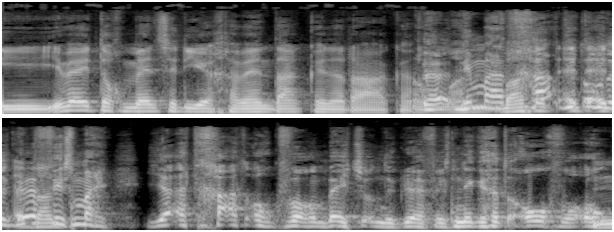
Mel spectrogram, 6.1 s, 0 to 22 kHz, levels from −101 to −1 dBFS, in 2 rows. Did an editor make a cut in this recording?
yes; 1 cut; at 2.1 s

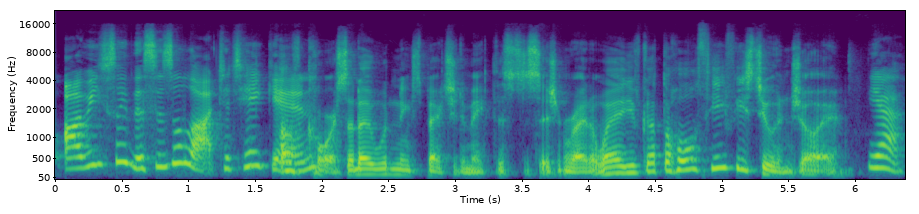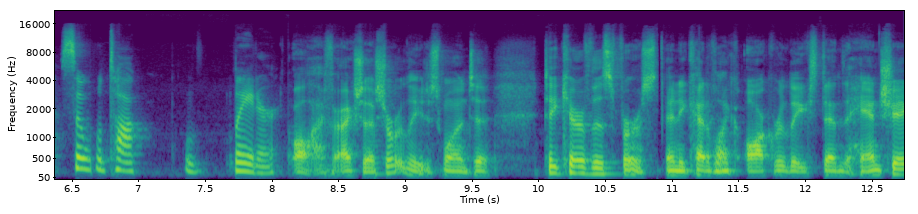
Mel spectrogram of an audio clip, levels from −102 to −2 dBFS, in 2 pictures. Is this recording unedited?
no; 2 cuts; at 8.8 s, 10.9 s

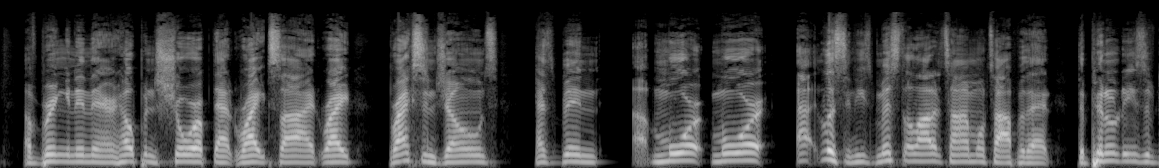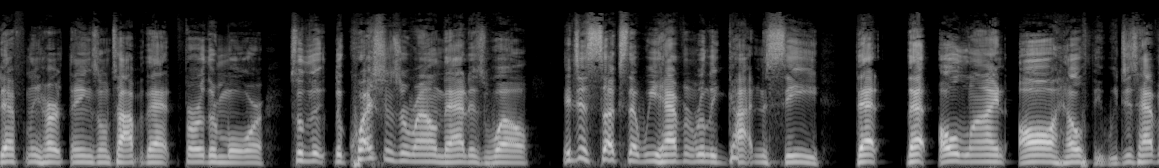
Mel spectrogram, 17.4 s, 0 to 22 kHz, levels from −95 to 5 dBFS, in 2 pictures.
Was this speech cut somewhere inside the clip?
no; 0 cuts

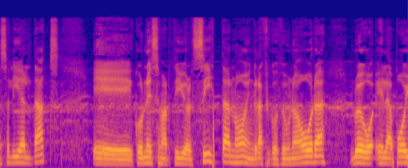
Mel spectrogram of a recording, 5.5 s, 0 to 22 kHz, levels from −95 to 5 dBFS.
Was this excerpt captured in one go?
yes; 0 cuts

